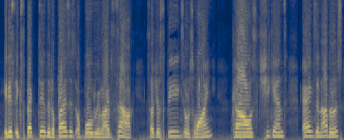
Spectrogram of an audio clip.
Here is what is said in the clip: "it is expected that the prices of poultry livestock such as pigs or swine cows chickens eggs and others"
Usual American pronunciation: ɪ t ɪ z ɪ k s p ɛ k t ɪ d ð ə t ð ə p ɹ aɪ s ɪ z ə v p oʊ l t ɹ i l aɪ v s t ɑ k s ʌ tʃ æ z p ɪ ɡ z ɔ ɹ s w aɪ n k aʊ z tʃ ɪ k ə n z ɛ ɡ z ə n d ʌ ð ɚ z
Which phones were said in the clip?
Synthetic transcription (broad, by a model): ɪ t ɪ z ɪ k s p ɛ k t ɪ d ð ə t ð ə p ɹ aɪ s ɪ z ə v b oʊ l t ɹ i l aɪ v s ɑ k s ʌ tʃ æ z p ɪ ɡ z ɔ ɹ s w aɪ n k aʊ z tʃ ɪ k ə n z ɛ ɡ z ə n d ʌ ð ɚ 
